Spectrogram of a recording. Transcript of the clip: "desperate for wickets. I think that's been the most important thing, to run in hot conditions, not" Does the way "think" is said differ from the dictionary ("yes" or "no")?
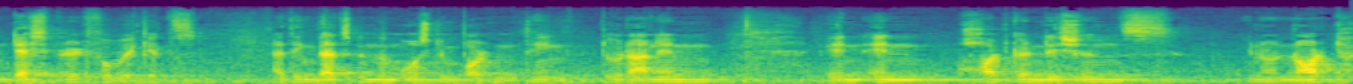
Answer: yes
